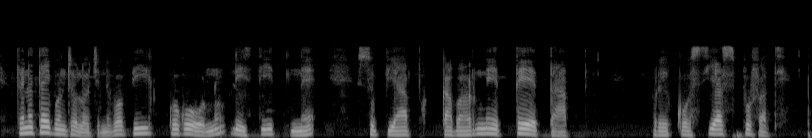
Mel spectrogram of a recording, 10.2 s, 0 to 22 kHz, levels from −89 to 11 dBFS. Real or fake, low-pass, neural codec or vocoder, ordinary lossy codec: real; 5.4 kHz; none; none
